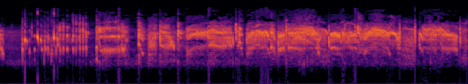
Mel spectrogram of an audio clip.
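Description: Swiftlets chatter in a dense, continuous stream of high, buzzy twitters and squeaky chirps, overlapping with no real pauses.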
